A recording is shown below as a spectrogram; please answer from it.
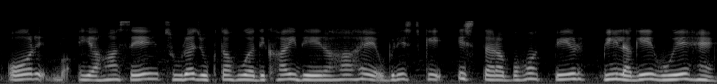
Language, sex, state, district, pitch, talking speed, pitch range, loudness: Hindi, female, Uttar Pradesh, Hamirpur, 220 Hz, 190 wpm, 210-235 Hz, -26 LUFS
